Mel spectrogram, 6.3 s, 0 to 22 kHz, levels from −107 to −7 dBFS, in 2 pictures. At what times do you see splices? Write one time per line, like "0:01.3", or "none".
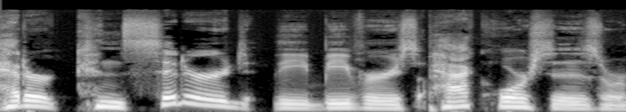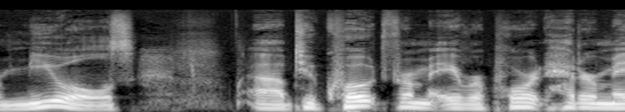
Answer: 0:01.4
0:02.1
0:04.6

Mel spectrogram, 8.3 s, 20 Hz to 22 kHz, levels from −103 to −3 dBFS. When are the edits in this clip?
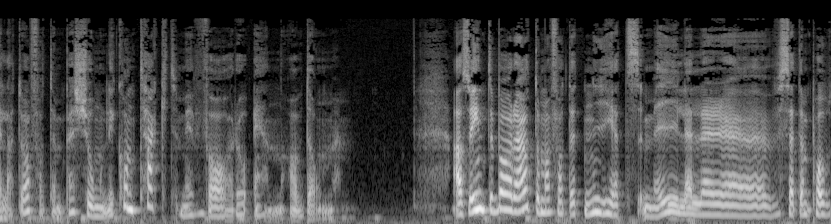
none

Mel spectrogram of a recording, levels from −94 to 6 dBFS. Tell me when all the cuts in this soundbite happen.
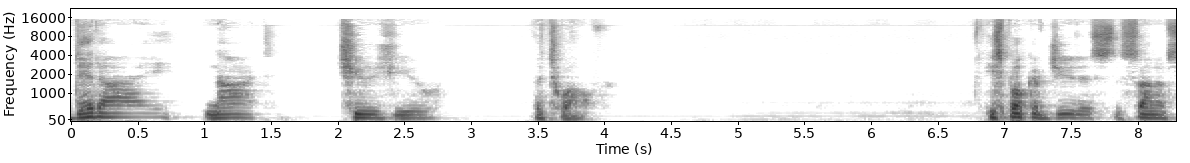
none

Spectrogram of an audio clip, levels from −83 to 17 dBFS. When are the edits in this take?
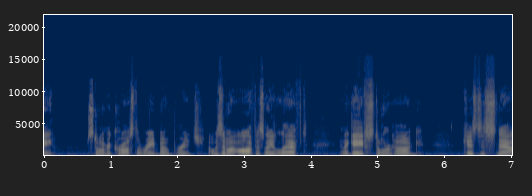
0:02.4
0:03.3
0:05.2

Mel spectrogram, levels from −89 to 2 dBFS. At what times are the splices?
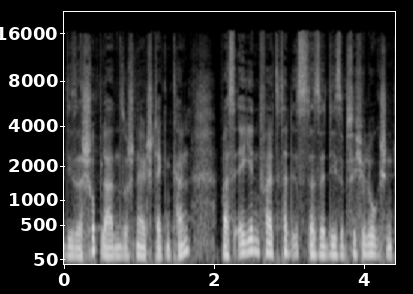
0:02.9

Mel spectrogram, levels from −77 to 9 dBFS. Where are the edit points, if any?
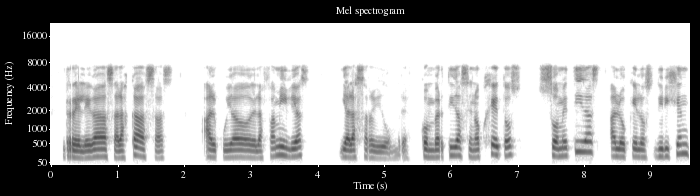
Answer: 0:05.5

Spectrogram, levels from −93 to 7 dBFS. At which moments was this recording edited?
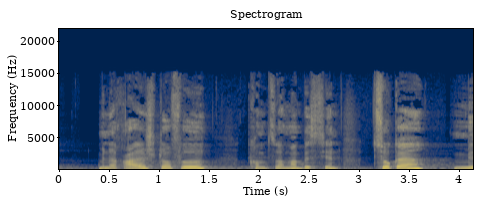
0:01.9

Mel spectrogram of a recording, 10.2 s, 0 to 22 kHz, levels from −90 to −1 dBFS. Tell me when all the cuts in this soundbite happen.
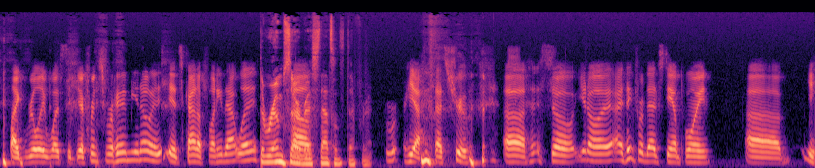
0:02.0
0:04.7

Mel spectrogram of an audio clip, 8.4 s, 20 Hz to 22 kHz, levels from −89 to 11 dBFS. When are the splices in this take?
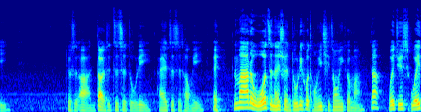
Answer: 0:04.1
0:07.3

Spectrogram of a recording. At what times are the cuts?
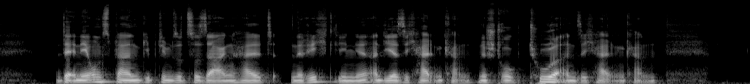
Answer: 0:02.8
0:05.8

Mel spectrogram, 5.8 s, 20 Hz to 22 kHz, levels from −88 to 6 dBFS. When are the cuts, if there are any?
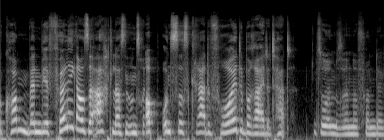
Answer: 0:02.1

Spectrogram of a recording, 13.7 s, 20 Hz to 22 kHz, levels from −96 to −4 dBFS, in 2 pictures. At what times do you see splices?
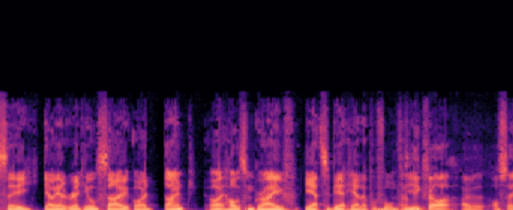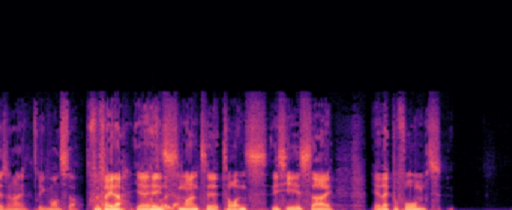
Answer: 0:02.1
0:04.0
0:05.4
0:07.2
0:07.9
0:09.2
0:11.7

